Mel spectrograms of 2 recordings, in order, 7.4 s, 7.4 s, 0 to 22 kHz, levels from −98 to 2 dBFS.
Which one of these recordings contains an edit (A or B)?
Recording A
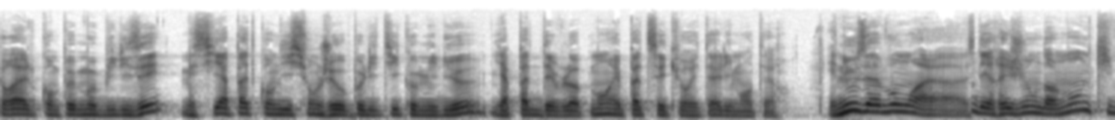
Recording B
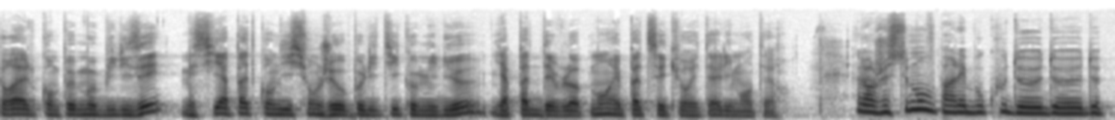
A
